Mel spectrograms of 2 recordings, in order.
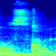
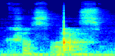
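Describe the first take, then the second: First: The word is said with a French pronunciation. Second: The word is said with an English pronunciation. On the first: The speaker calls it right. "I have to pronounce them properly" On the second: The speaker calls it wrong. "as I always used to call them"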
